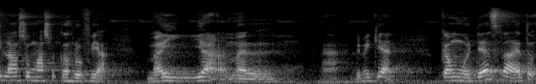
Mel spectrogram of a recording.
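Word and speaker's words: مَن يَعْمَلْ: Intinya nun mati atau tanwin ketemu dengan salah satu dari 6 huruf ini, maka dibacanya masuk. Akan dibacanya adalah masuk. Contoh ya, contoh satu aja. May ya'mal.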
